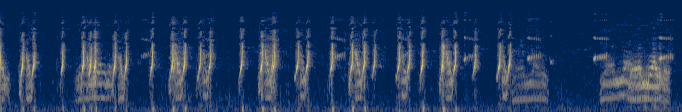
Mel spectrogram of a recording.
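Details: Night-time common quail, sound used for hunting, pouring out a long string of sharp clipped triplet notes, then two extended buzzy, rasping calls.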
